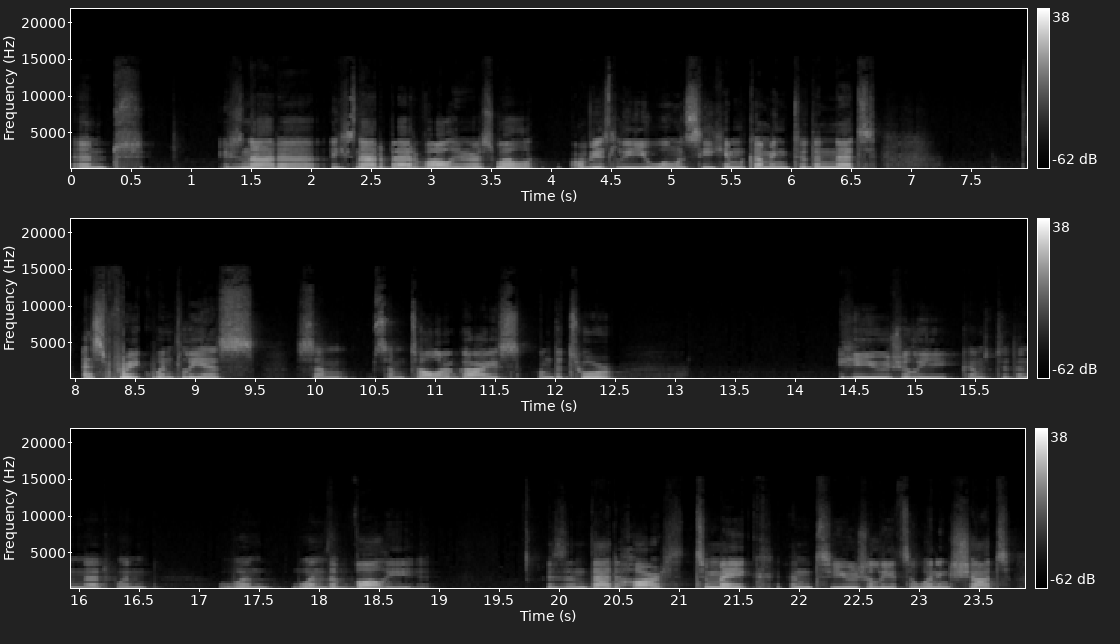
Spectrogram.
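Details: Adult male self-reported stutterer speaking English as a non-native language; word repetitions; stuttering.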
